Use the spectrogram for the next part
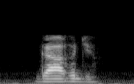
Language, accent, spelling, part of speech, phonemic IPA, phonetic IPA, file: Armenian, Eastern Armenian, գաղջ, adjective, /ɡɑʁd͡ʒ/, [ɡɑʁd͡ʒ], Hy-գաղջ.ogg
- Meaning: warmish, lukewarm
